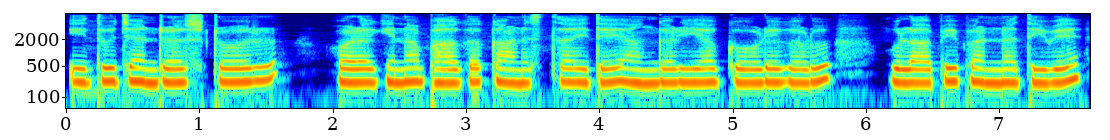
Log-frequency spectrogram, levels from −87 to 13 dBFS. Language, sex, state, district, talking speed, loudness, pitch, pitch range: Kannada, female, Karnataka, Bidar, 85 wpm, -13 LUFS, 220 Hz, 215-230 Hz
